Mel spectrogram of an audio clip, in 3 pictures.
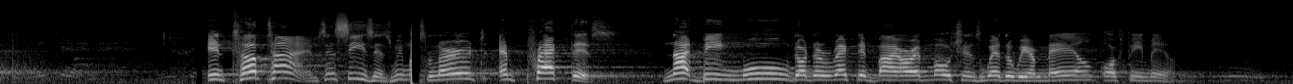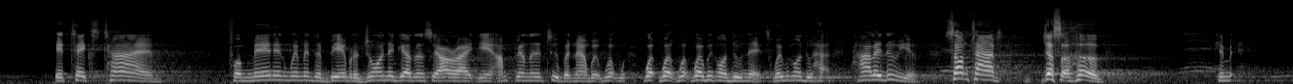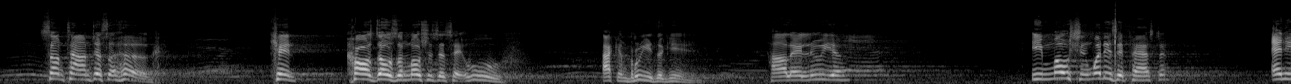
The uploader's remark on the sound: During Sunday morning service.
